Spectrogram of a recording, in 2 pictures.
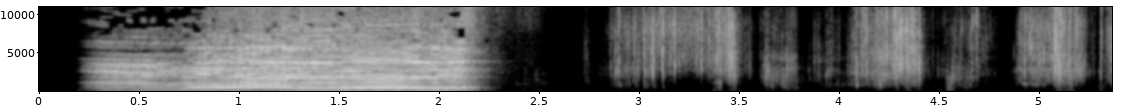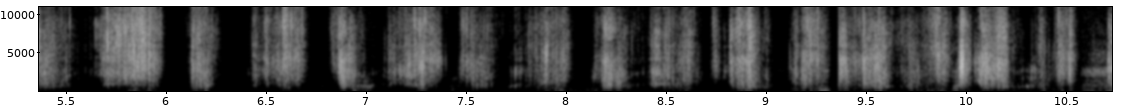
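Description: A cow moos once for about two seconds, rising in pitch at the start. Then comes a long, irregular run of short, crisp crunching and tearing sounds, several a second, like grass being cropped and chewed by grazing cattle.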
